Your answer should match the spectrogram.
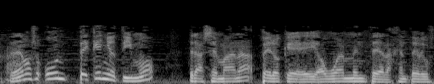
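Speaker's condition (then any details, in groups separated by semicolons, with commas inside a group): No condition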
